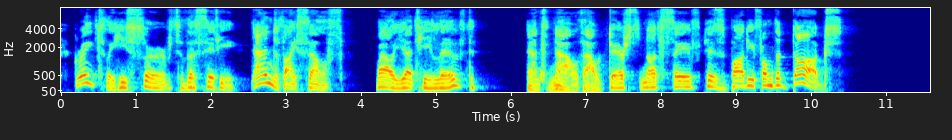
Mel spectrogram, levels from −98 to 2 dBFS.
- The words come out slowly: Yes, slow, 115 wpm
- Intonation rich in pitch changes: Yes, wide, 5.7 semitones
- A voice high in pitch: No, low, 135 Hz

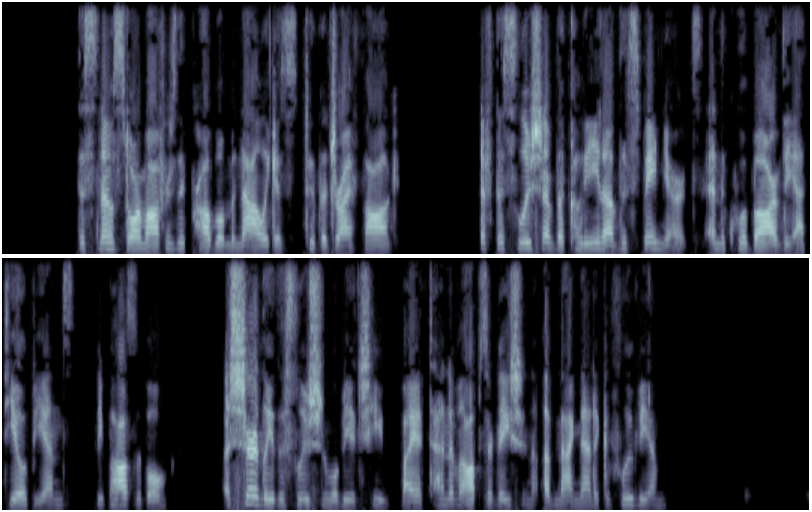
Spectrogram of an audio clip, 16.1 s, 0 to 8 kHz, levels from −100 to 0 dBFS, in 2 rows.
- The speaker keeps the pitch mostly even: Yes, narrow, 1.3 semitones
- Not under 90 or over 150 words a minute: Yes, average, 145 wpm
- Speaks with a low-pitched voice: No, high, 190 Hz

